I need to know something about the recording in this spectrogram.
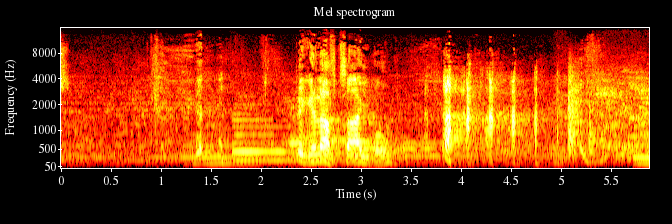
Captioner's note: laughing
